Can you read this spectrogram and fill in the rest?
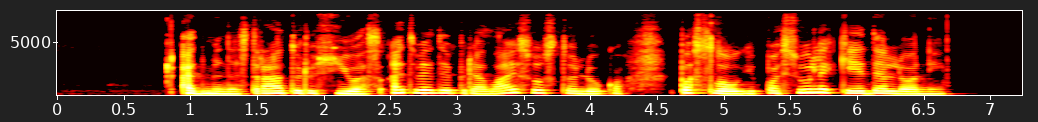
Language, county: Lithuanian, Šiauliai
